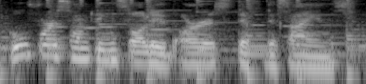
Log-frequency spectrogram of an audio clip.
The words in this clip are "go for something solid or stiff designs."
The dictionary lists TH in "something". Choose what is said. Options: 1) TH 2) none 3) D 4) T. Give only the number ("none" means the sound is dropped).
4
